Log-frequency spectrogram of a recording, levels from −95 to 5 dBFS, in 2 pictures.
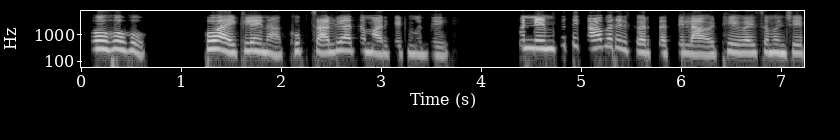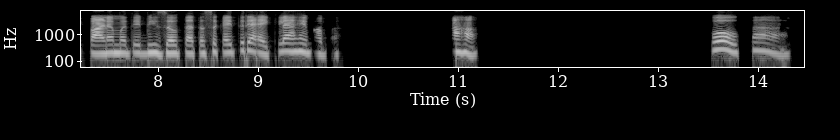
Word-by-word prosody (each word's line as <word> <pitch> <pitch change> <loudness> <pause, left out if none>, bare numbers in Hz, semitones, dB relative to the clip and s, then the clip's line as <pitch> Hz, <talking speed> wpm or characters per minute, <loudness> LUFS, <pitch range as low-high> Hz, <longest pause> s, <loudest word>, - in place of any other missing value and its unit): हो, - - +7
हो, 290 0 +2
हो, 250 -8 -7 0.6
हो, 300 +1 +8
ऐकलंय 250 -1 +5
ना. 210 -5 -4
खूप 240 0 -7
चालू 220 +5 +4
आहे 260 - +4
आता 250 -1 -4
मार्केटमध्ये. 190 -2 -6 0.7
पण 320 0 +1
नेमकं 310 +3 +6
ते 385 - -4
का 315 -2 +5
बरे 345 -4 -2
करतात 215 -2 -4
ते 210 - -6
ला 190 -1 +4 0.2
ठेवायचं? 215 -2 -5
म्हणजे 210 -1 -5
पाण्यामध्ये 205 +1 -1
भिजवतात 200 -1 -5
असं 200 +4 -6
काहीतरी 220 +5 -4
ऐकलं 225 +1 -2
आहे 235 -1 -2
बाबा. 185 -1 -14 1.2
हां, 230 -1 -2
हां. 210 -5 -5 2.4
हो 280 -3 0 0.2
का? 220 -9 -12
215 Hz, 135 wpm, -21 LUFS, 200-255 Hz, 2.4 s, हो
